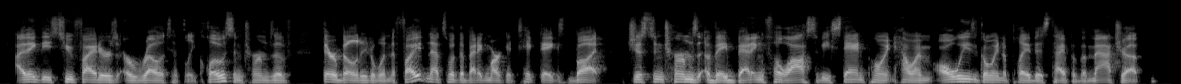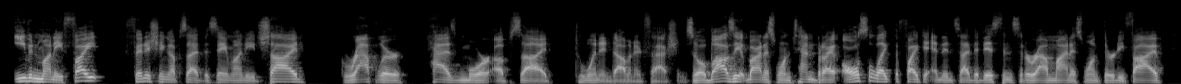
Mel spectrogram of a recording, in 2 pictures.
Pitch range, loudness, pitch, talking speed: 95-115 Hz, -26 LUFS, 100 Hz, 215 wpm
